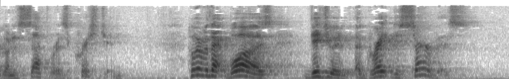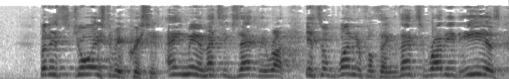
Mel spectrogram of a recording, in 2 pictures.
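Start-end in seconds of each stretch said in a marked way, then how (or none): 5.5-10.1 higher, bright affirming praise; joyful lift. Real, not acted. Preacher rejoicing to congregation, raised and glad. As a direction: lift the room with joy.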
